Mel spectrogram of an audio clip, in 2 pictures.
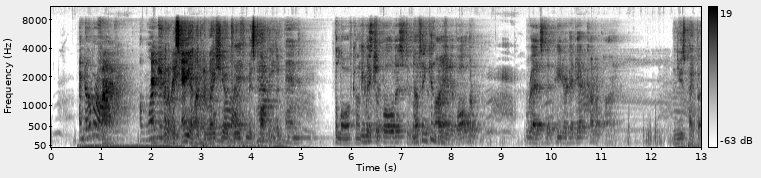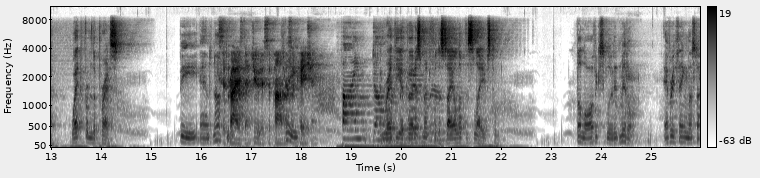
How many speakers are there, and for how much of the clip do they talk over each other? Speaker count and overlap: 6, about 34%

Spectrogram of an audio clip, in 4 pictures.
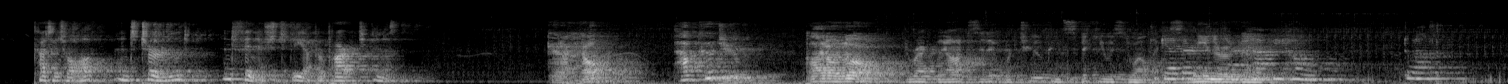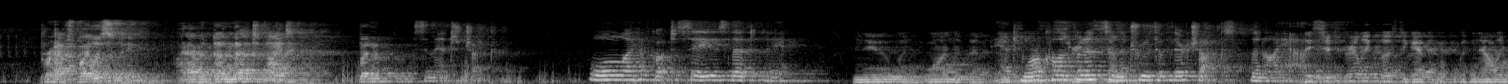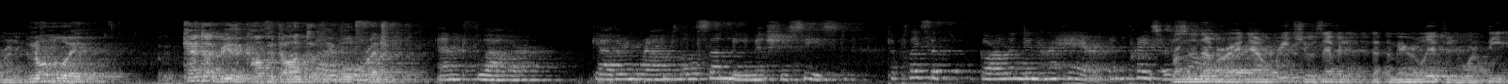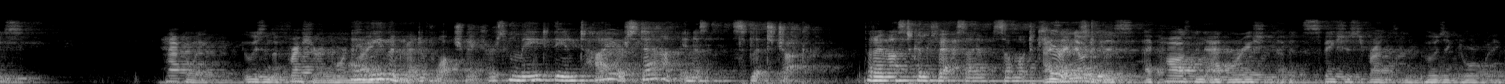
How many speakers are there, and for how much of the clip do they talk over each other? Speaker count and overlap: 4, about 11%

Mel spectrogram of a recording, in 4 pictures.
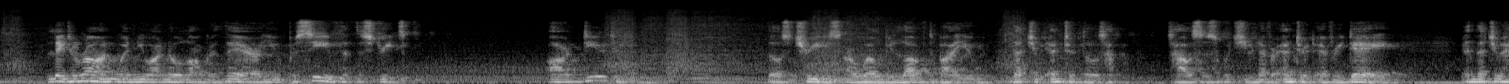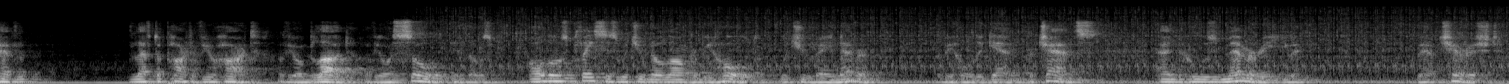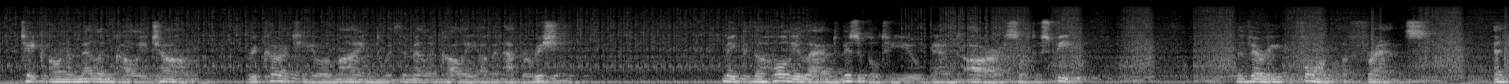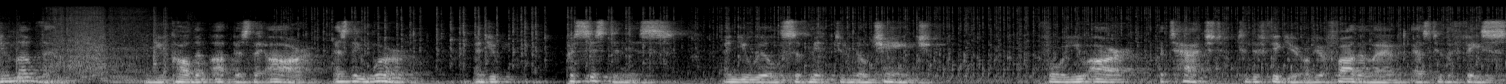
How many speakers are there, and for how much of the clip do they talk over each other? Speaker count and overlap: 1, no overlap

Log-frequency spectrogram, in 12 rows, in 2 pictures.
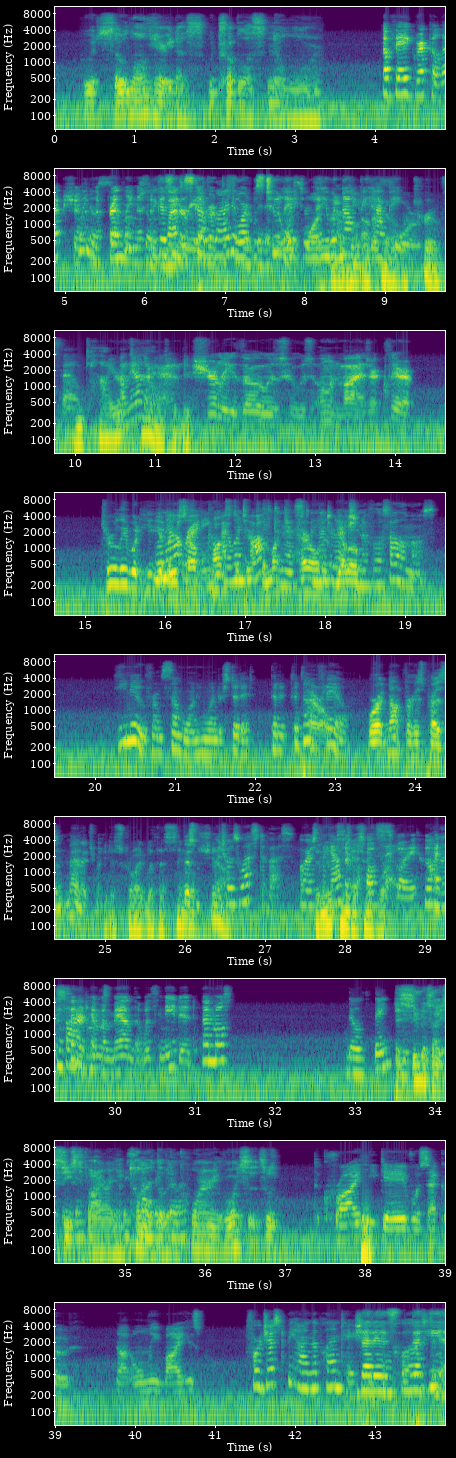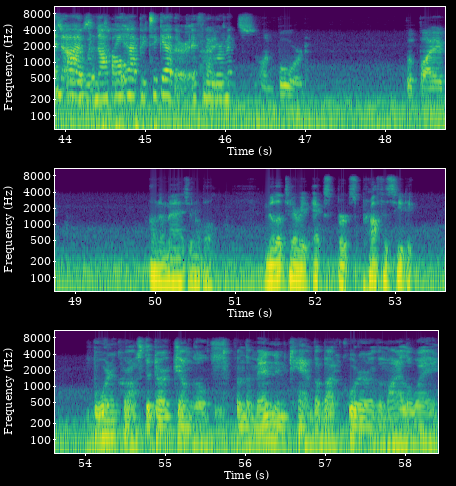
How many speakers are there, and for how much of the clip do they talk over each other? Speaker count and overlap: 10, about 35%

